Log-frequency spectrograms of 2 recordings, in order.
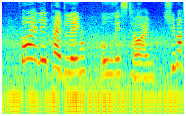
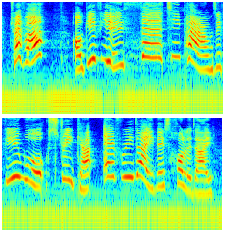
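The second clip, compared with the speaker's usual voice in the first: sweet-talking mum; 8 semitones higher, 5 dB louder than usual. A narrator's reading. Mum sweet-talks her son into walking the dog. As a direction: dangle the bribe sweetly.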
